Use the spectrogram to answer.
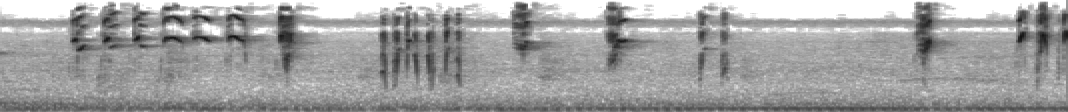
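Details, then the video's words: Gacor lure song of a van Hasselt's sunbird (kolibri ninja) opens with a fast run of high trilled twitters, then scattered sharp chirps, while a steady low droning hum continues throughout. "Pancingan suara burung konin gacor"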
